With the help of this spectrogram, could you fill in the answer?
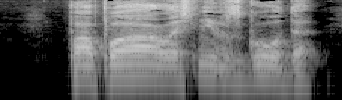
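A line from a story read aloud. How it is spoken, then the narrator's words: Skeptical snort. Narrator (Russian): Скептически хмыкнул Сташевич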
